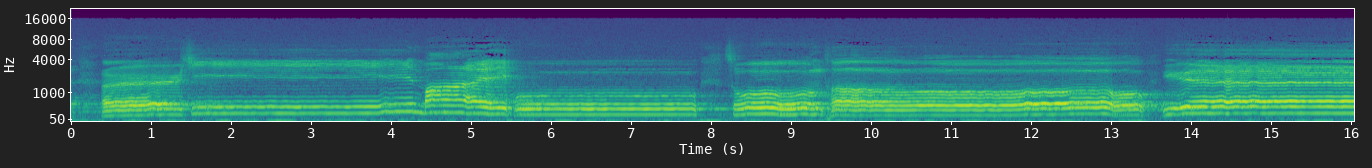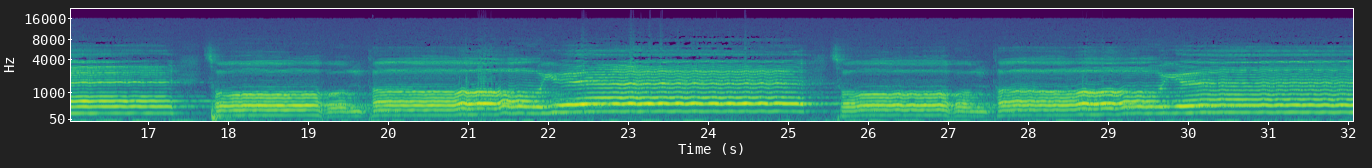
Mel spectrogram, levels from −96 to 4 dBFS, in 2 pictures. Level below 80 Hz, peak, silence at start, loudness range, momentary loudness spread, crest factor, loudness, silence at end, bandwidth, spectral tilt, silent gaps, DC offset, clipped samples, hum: -48 dBFS; 0 dBFS; 0 s; 7 LU; 11 LU; 12 dB; -12 LUFS; 0 s; 14 kHz; -5.5 dB/octave; none; under 0.1%; under 0.1%; none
